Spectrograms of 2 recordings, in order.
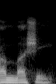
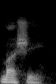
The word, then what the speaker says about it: Mushi: Mr Lee and Mr amashi is it the ticket woman with a mole on her head iro sweat drops it's pronounced Mushy Mushy said matter of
